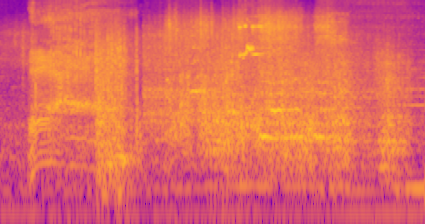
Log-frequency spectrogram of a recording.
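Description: A cartoon monster's vocal sound effects: a short, deep grunt about half a second in, then a long, noisy roar lasting several seconds that fades out near the end.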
